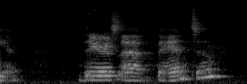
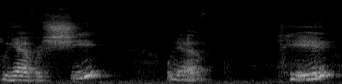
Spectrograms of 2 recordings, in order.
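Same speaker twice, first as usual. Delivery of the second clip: usual speaking voice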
